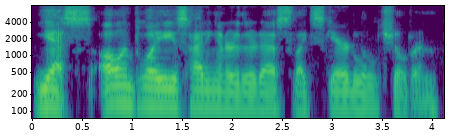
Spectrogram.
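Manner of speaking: ordinary talk, nothing marked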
